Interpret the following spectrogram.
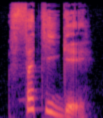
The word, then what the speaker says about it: fatiguer: Okay, remember that we had this G and E normally, so G, E, R without the U should be pronounced like G. Okay, so if you want to modify the sound and then to have this G, okay, you will have to add this U between the two.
